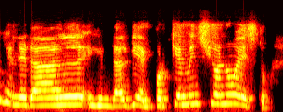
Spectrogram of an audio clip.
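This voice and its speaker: Her voice pitched high, a woman talks with ordinary pitch variation. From Colombia, Bogotá and Tocaima. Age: 60s. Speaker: nurse giving a faith testimony. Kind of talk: testimony. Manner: halting, with many fillers.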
